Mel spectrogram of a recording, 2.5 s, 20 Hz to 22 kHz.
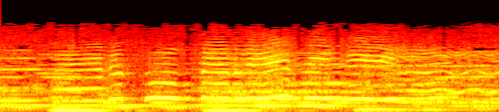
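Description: A 1949 78 rpm record of a French popular song: a woman singer with heavy vibrato and orchestral accompaniment, with a bass line pulsing underneath.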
